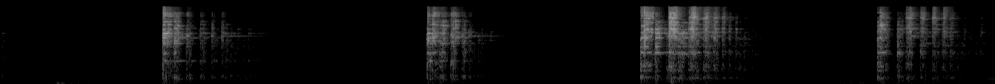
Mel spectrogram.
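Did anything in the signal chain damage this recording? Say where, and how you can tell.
No, nothing in the signal chain has damaged this audio, and the signal shows no sign of harm at any stage between capture and playback.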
